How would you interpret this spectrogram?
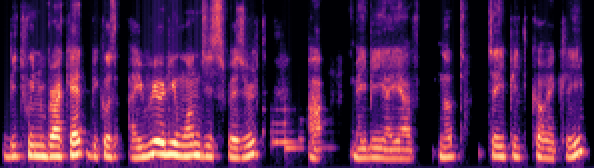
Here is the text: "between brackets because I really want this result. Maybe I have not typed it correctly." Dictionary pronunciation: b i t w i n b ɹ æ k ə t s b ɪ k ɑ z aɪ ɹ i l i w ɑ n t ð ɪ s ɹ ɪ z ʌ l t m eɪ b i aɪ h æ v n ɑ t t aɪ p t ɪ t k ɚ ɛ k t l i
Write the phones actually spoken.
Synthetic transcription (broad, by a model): b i t w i n b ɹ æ k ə t b ɪ k ɑ z aɪ ɹ i l i w ɑ n t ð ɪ s ɹ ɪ z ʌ l t m eɪ b i aɪ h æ v n ɑ t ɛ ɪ p ɪ t k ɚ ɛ k t l i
